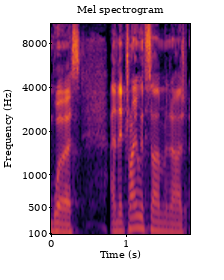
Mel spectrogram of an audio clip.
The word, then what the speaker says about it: Hasan Minhaj: And Patriot Act with Hasan Minhaj, as it's meant to be pronounced, as so I'm told, which is sort of Netflix's newest attempt at a political talk comedy show.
